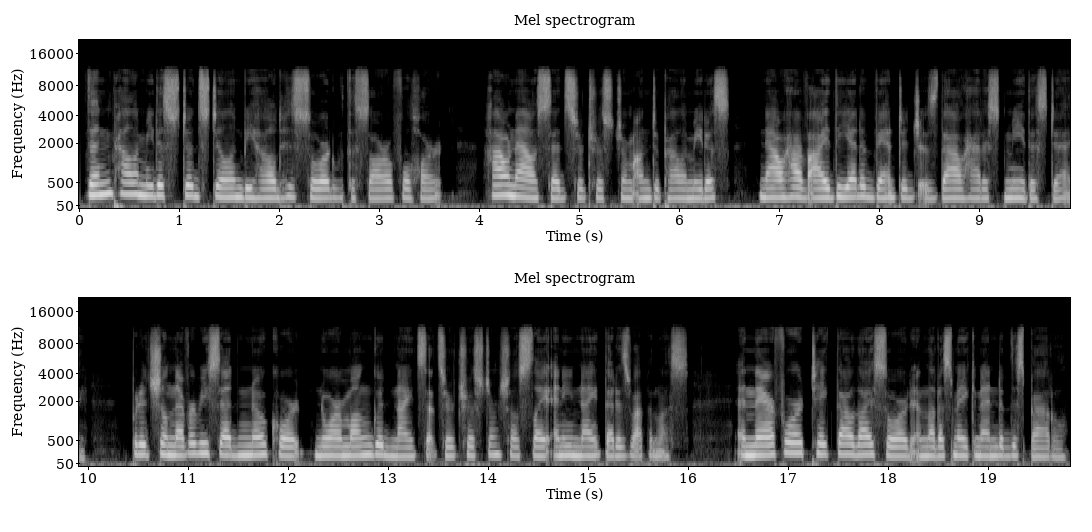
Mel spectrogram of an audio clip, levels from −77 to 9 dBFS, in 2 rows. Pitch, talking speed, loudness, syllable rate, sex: 190 Hz, 210 wpm, -18 LUFS, 5.3 syllables/s, female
